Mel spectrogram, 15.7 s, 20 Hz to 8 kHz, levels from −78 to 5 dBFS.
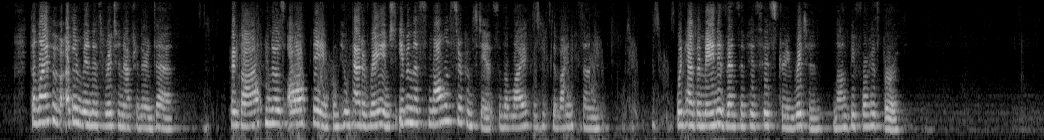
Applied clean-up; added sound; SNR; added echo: neural separator model SepFormer DNS4.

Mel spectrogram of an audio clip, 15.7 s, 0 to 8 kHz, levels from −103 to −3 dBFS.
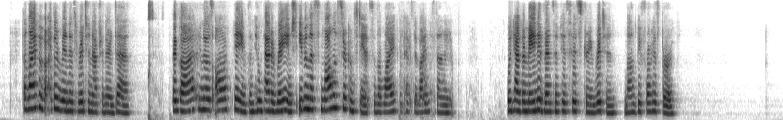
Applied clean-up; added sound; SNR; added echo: neural mask model DeepFilterNet 3.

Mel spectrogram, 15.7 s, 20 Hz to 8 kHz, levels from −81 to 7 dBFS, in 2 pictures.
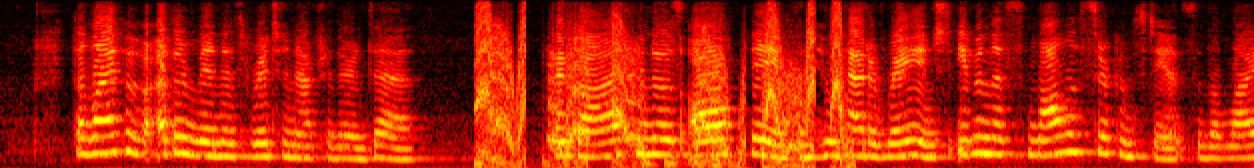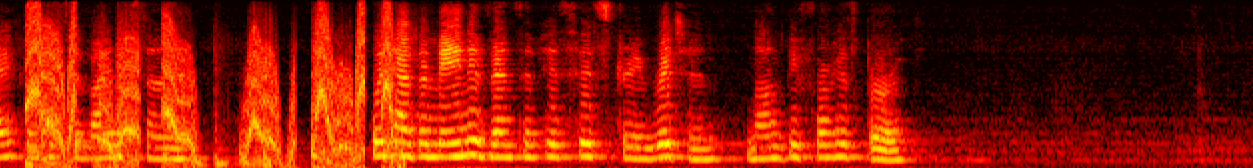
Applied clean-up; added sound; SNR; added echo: none; Scratching (performance technique); 0 dB; reverberation time 0.2 s.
